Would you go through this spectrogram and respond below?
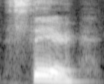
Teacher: o R retroflexo, que marca, por exemplo, de alguns lugares de Minas Gerais, ou daquele chamado R caipira, paulista caipira, vamos dizer assim, que é um R que joga a língua lá para trás.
